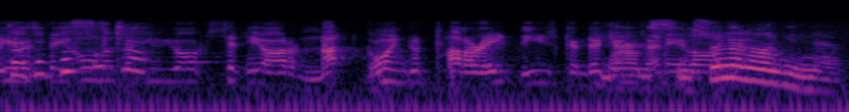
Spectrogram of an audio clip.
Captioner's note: Mr. Day rambling to himself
